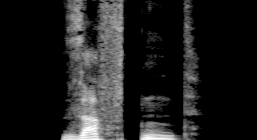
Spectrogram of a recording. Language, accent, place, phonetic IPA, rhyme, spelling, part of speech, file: German, Germany, Berlin, [ˈzaftn̩t], -aftn̩t, saftend, verb, De-saftend.ogg
- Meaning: present participle of saften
